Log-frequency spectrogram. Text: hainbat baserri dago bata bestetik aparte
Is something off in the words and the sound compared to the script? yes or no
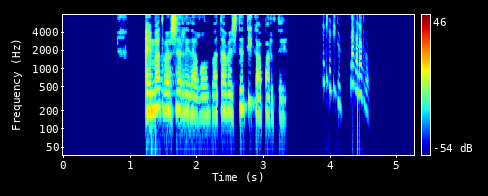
yes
